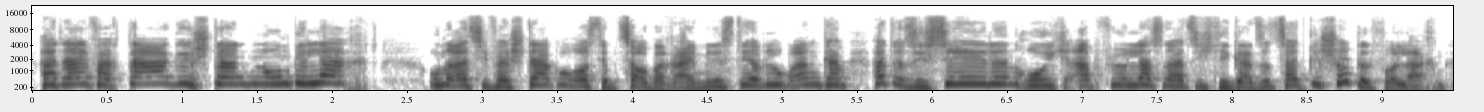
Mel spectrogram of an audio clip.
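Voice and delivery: high, loud breathless storyteller; excited gossip. Acted. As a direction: relish every grisly detail. Stan voiced by narrator.

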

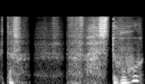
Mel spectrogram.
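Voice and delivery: weak, shivering voice; teeth chattering. A narrator's reading. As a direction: ask through chattering teeth. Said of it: "mit klappernden Zähnen, die Stimme schwächer". (zähneklappernd und schwach)

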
